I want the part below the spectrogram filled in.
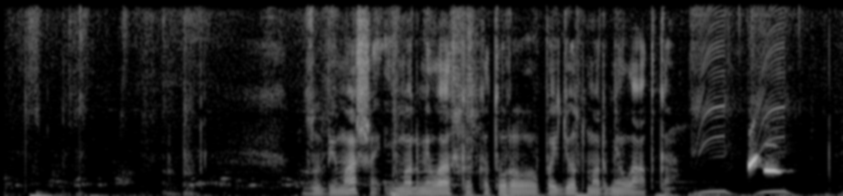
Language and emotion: Russian, neutral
